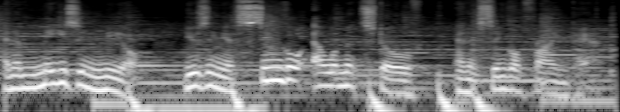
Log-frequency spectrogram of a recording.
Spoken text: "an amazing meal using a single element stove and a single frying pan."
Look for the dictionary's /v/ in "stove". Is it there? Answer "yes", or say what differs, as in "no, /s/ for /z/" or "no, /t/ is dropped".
yes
